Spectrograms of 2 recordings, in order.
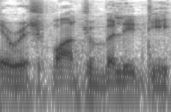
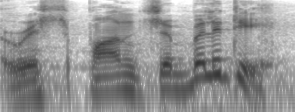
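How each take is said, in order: First: The stressed syllable has normal, natural strength. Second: The stressed syllable is exaggerated and extra strong. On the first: This is how it sounds in everyday speech. "if I normally speak, I, I'll just say responsibility" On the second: The stress is being emphasized for teaching. "I'm actually stressing on the syllable that needs to be stressed extra"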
